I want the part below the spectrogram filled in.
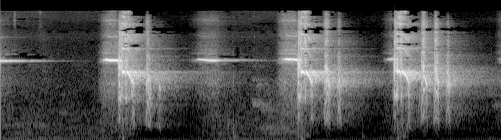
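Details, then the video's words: Black francolin of the Irani type, calling three times about every second and a half: harsh, grating bursts rising into a high sharp note, preceded by thin steady whistle tones. There is no other sound. "Teetar | IRANI Teetar speaking"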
